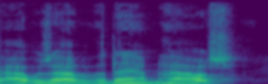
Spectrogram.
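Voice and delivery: ordinary talk, nothing marked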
